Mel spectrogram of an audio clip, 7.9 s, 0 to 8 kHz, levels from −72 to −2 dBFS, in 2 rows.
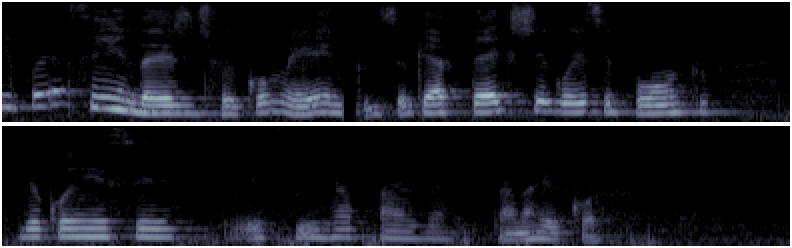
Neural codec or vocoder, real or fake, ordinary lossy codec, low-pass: none; real; none; none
